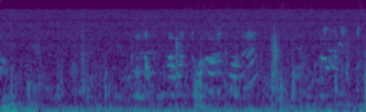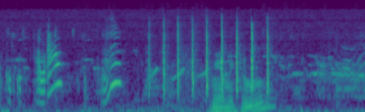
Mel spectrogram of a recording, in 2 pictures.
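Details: Green talking parrot: quiet scratchy murmurs at first, then louder speech-like bursts with upward-sweeping harmonic notes, followed by a rapid run of sharp clicks and squawky syllables near the end.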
